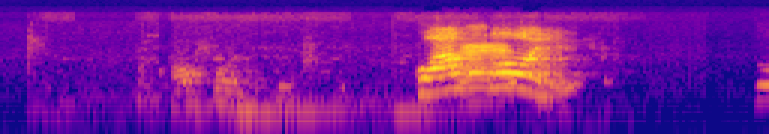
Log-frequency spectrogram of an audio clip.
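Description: A young boy speaks over an online call.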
